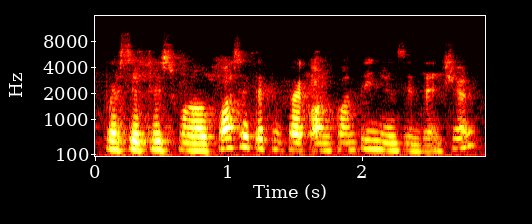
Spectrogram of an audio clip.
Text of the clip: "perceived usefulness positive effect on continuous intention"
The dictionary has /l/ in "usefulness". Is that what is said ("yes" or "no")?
no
